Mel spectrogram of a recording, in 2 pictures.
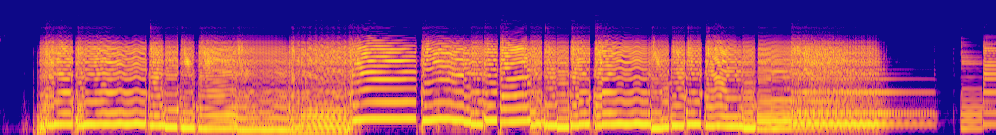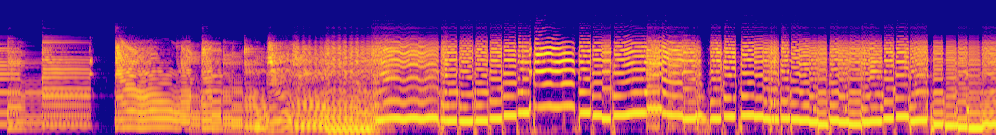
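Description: Electric guitar played through a distortion pedal built around a germanium transistor, giving a round, smooth fuzz on a melodic run of sustained, harmonically rich notes. The notes are loud and alone, with a brief break midway.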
